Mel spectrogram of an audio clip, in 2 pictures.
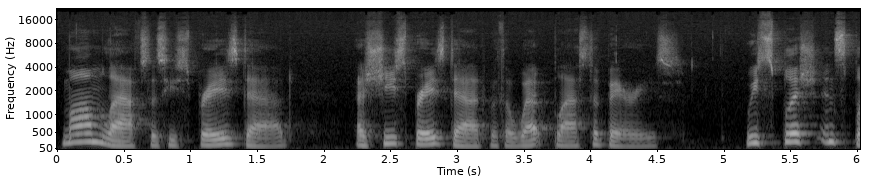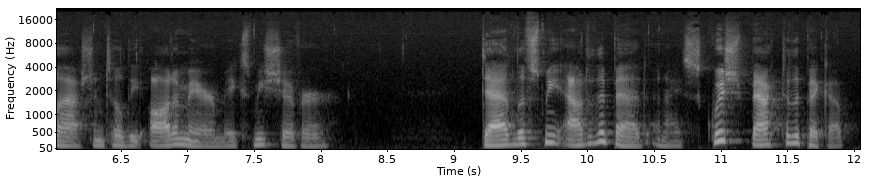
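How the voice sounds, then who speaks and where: A reader reading a children's picture book aloud in an expressive storytelling manner. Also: medium pitch, moderate pace.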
